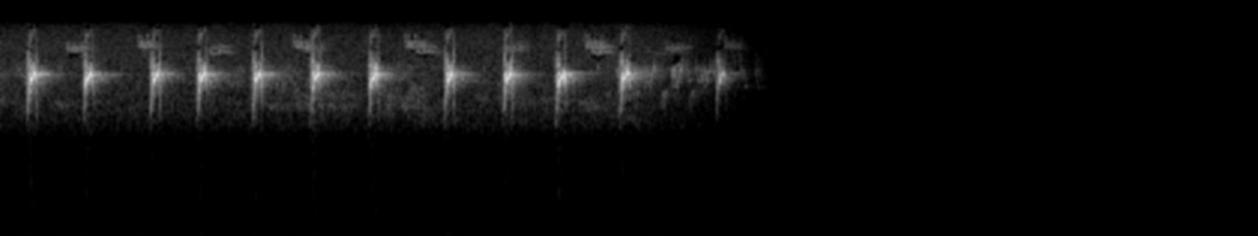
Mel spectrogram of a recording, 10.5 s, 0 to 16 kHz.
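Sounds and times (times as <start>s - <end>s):
European pied flycatcher soft twitters: 0.0s - 6.5s.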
